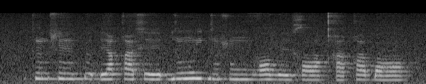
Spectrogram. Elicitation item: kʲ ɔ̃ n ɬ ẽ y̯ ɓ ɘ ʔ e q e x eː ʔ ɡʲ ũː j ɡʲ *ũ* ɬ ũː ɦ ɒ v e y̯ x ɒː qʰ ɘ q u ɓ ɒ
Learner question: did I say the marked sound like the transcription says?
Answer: yes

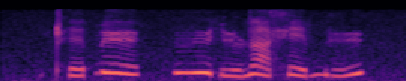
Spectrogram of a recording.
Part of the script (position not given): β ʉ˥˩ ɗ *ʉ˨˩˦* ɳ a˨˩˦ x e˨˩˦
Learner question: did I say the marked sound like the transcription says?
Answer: yes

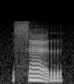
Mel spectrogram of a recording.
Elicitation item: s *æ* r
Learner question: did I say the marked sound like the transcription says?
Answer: yes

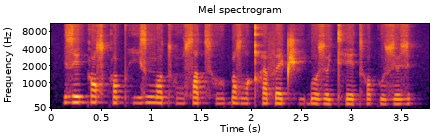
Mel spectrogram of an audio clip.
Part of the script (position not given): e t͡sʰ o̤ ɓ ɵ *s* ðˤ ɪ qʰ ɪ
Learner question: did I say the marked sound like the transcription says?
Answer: no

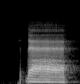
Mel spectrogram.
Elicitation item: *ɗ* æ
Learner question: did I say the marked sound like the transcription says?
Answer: yes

